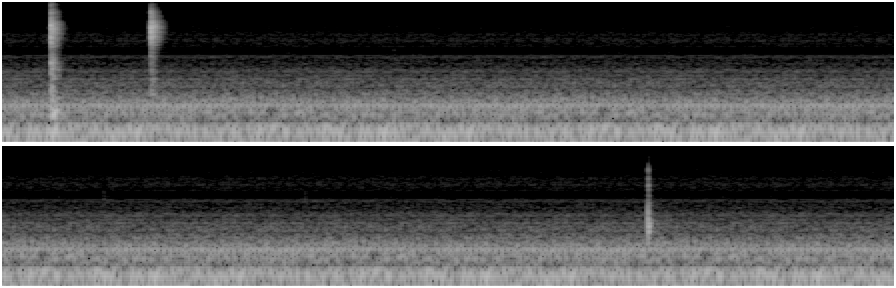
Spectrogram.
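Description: A train engine hums steadily with a low drone.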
